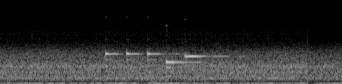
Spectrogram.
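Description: A phone plays a quick run of short notification beeps.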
